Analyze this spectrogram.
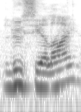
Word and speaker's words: Lucee: So here's the version of Lucy. Uh how do you say it? I say Lucy just because Misha likes to say Lucy. Uh it's officially Luci as you can see the pronunciation here.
